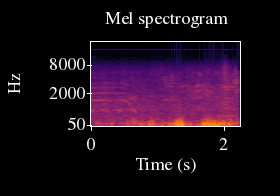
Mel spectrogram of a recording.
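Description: Low rumbling buffeting on the microphone, in two surges: one about a second and a half in, and a longer one near the end.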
